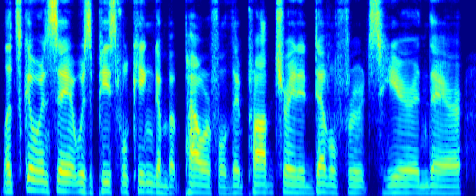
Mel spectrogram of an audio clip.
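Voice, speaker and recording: A man's voice: fairly low pitch, steady tone, brisk, clear, resonant tone, no room sound. Casual male podcaster with a dry sound. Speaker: podcast host and reviewer. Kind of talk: casual chat, reading out and reacting to fan comments.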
